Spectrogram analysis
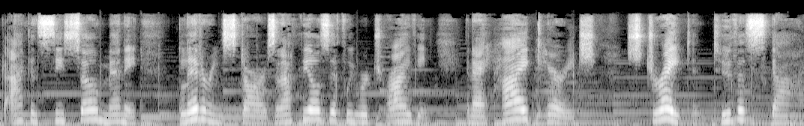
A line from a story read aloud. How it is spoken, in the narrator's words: Claire exclaimed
